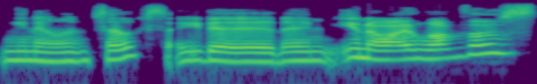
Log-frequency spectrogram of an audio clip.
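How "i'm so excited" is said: put-on squishy little kid voice, slower. Describing an eight-year-old niece, the speaker imitates her: imitating niece's squishy voice. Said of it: "she still kind of has this squishy little voice".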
